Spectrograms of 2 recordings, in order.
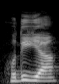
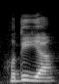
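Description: No difference in how they are said.

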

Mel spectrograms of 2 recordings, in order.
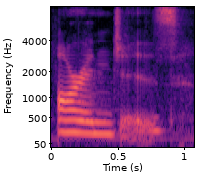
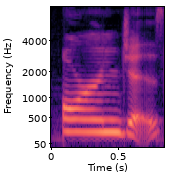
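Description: First: The word is said with three syllables. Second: The word is squeezed into two syllables. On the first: This is how the speaker really says it. The speaker calls it right. "I say oranges" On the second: This is not how the speaker really says it. The speaker calls it wrong. "I don't say oranges like as two syllables"

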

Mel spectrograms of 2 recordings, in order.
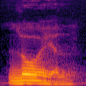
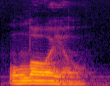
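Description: First: The L sounds light, without the back of the tongue raised. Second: The L sounds dark, with the back of the tongue raised. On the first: "some accents only contain the light L sound" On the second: "Some accents only contain the dark L sound"

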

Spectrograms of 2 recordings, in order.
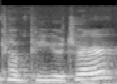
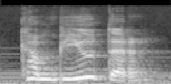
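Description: First: The word is said with an American pronunciation. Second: The word is said with a Russian pronunciation. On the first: "make it sound more American" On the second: "this is a Russian word"

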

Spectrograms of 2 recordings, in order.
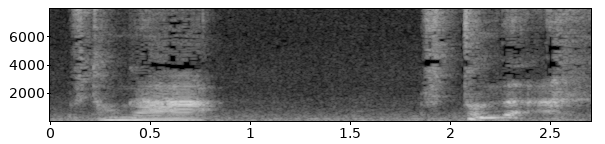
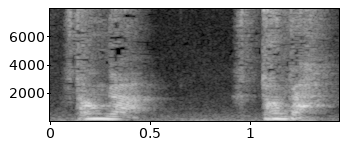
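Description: First: It is said in a sad, sorrowful tone. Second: It is said in a joyful, happy tone. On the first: "はい。" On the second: "喜怒哀楽でちょっとね、喜で。"

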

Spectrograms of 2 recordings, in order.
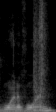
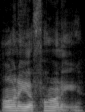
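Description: First: The words are said plainly as three separate words. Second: The words are blended into one fancy-sounding word.

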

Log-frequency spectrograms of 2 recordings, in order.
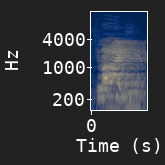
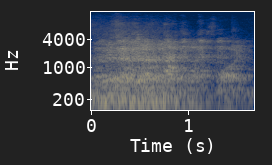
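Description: First: The word is said more loudly. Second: The word is said more quietly.

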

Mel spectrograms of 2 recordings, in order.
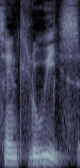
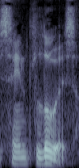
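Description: First: It is pronounced with a French pronunciation. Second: It is pronounced with an American pronunciation. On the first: "The French may pronounce St. Louis as" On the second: "but in the US, you would say"

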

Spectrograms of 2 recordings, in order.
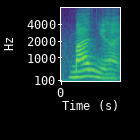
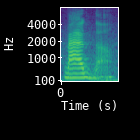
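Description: First: It is pronounced the Latin way. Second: It is pronounced the English way. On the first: The word is being used in Latin. The speaker calls it right. "when you're using Latin language, you have to pronounce this word as magna" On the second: The word is being used in English. The speaker calls it wrong. "and not magna"

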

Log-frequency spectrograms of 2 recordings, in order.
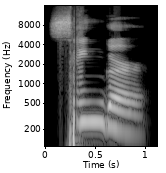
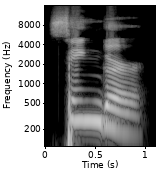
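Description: The two takes are said the same way.

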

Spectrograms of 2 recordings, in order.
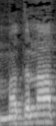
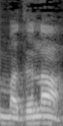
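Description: No difference in how they are said.

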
